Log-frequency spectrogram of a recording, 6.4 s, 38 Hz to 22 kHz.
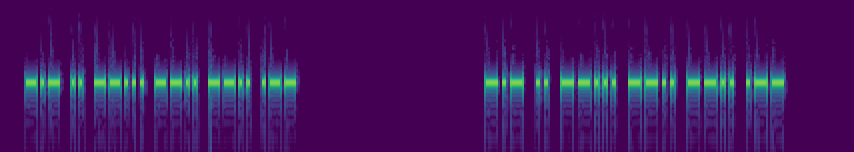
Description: Morse code, heard as a keyed tone, about 35 wpm, 700 Hz. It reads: KI7ZZW KI7ZZW
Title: Speed Racing - USA Call Signs 28wpm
